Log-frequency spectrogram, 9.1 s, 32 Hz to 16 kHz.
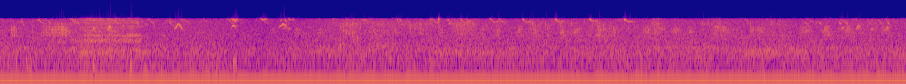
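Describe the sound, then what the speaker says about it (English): Young ducks hatched from eggs last spring quack by a farm pond on a hobby farm, a small group giving short, scattered calls over steady outdoor background. "There's 5 of my little ducks I hatched from eggs this last spring."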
